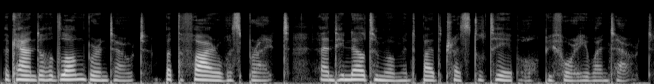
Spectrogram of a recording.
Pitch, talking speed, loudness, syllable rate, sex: 195 Hz, 220 wpm, -18 LUFS, 5.1 syllables/s, female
